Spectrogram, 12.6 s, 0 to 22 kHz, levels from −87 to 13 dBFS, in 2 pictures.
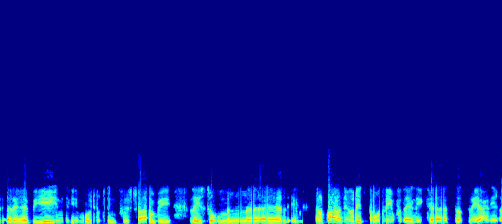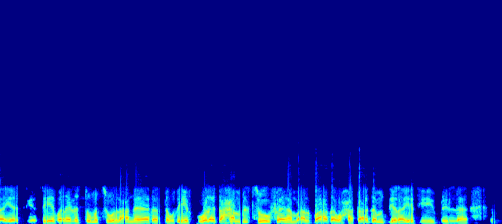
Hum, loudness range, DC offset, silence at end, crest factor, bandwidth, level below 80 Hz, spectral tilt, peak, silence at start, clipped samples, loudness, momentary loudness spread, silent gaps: none; 2 LU; under 0.1%; 0.25 s; 14 dB; 4 kHz; -68 dBFS; -5 dB/octave; -8 dBFS; 0.05 s; under 0.1%; -22 LUFS; 8 LU; none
